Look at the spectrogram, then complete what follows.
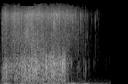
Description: stopping suddenly on gravel

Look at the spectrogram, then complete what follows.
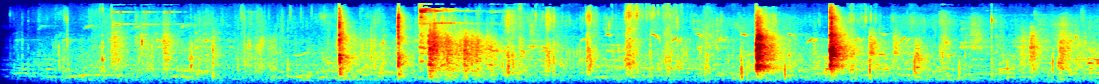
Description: bustling japanese shrine

